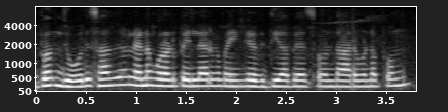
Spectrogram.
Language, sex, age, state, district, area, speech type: Malayalam, female, 18-30, Kerala, Pathanamthitta, rural, spontaneous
